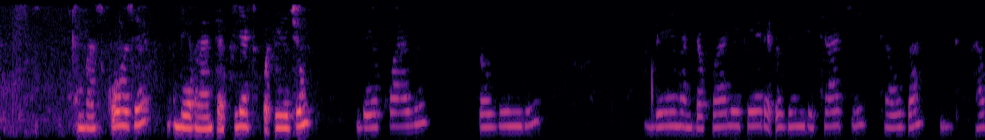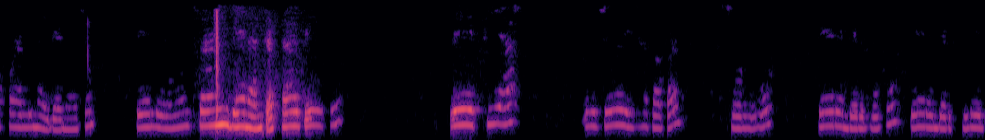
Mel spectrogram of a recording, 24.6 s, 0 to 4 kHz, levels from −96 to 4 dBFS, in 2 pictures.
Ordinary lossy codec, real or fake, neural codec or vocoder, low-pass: MP3, 24 kbps; real; none; 3.6 kHz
